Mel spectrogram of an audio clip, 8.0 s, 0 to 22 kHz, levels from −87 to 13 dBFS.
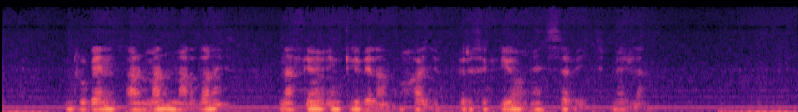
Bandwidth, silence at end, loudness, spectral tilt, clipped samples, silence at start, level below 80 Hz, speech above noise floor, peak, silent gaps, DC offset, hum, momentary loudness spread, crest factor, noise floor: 14.5 kHz; 0 s; -21 LUFS; -8 dB/octave; under 0.1%; 0 s; -44 dBFS; 22 dB; -4 dBFS; none; under 0.1%; none; 23 LU; 16 dB; -41 dBFS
